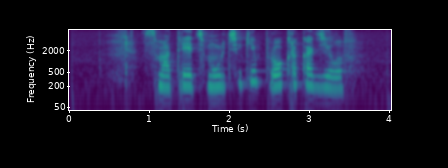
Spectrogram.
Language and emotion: Russian, neutral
